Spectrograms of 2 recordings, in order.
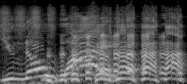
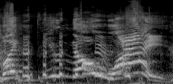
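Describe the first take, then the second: First: High, loud, drawn-out retort; exasperated outburst. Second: Very high, strained, drawn-out yell; exasperated yell. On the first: Retelling his confrontation with the roommate, exasperated outburst. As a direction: accuse him in a raised, stretched-out voice. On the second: Repeating the accusation to the roommate, escalated exasperated yell. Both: Retold or imitated.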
